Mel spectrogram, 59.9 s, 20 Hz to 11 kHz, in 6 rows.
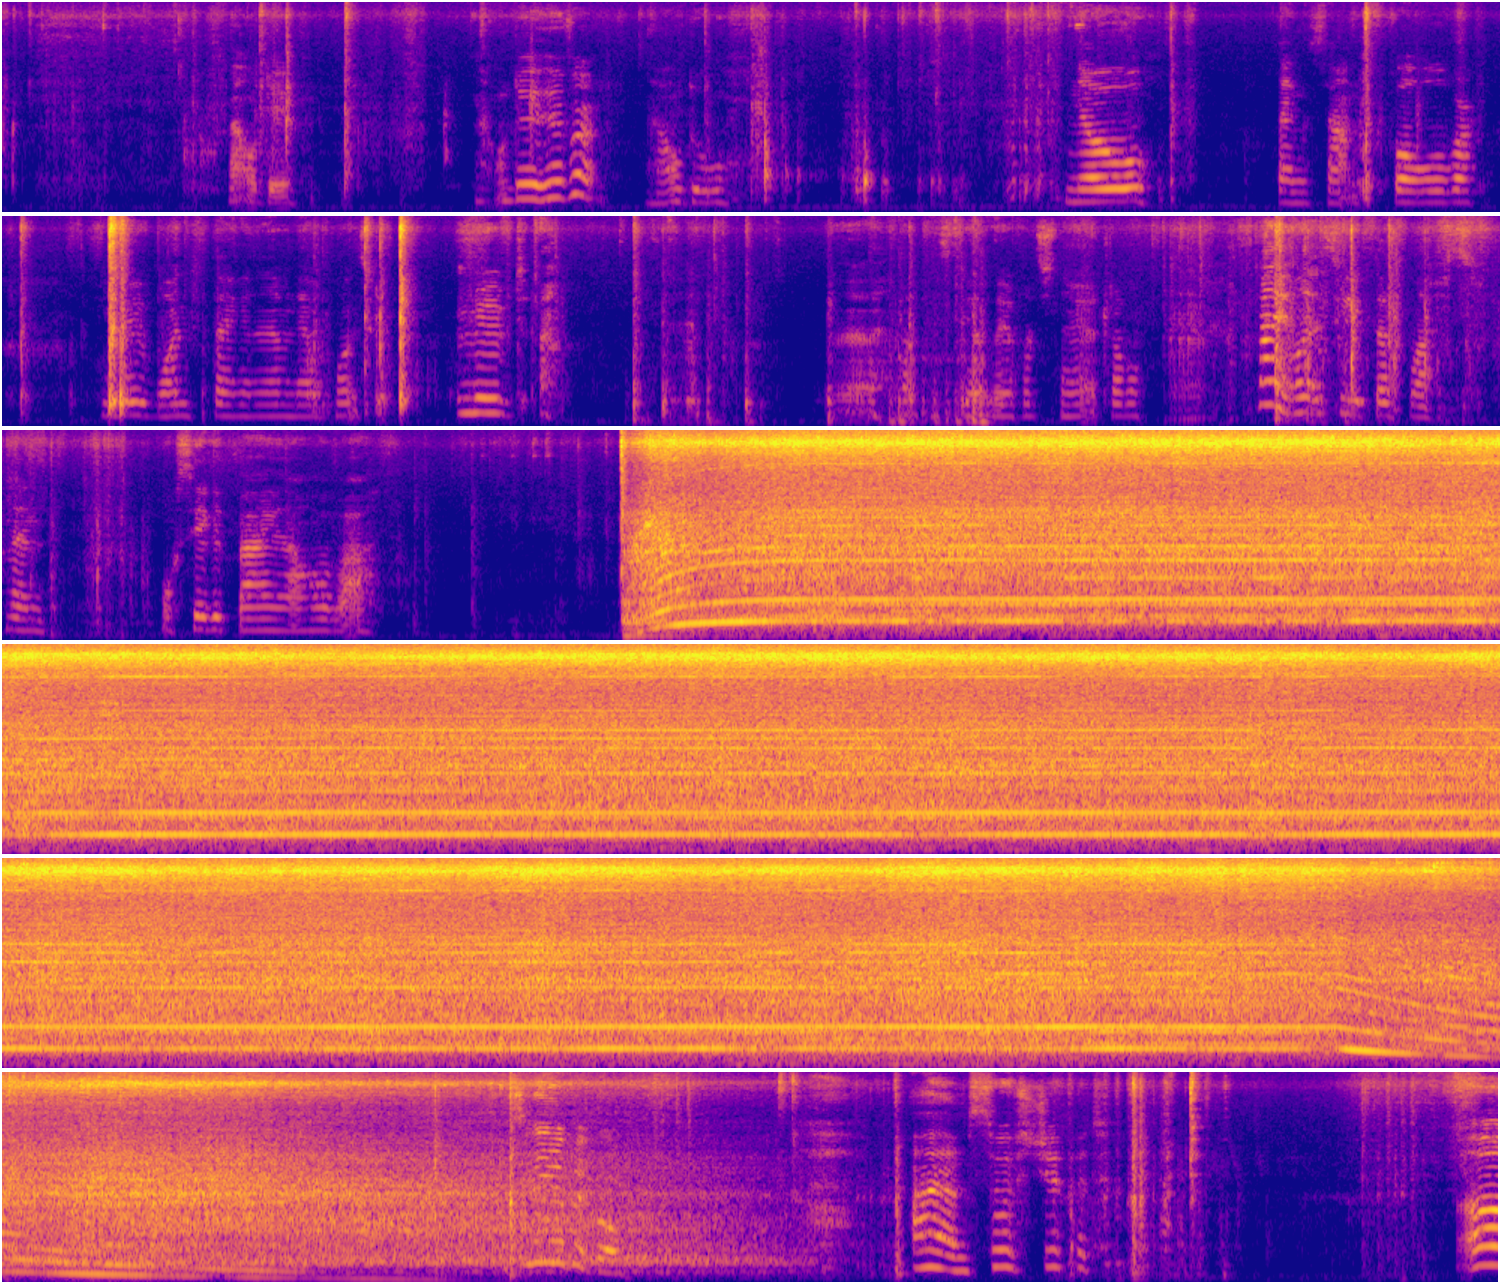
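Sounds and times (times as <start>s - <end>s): motor winding down whine: 24.1s - 55.4s
vacuum cleaner running: 24.1s - 55.6s.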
